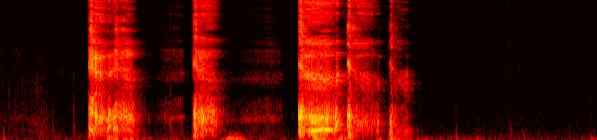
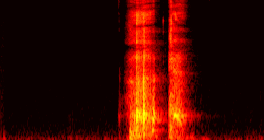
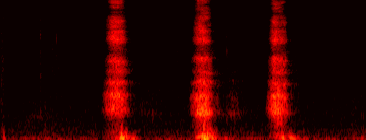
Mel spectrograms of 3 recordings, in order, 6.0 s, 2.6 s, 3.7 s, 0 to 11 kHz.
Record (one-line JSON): {"three_cough_length": "6.0 s", "three_cough_amplitude": 8348, "three_cough_signal_mean_std_ratio": 0.36, "cough_length": "2.6 s", "cough_amplitude": 26308, "cough_signal_mean_std_ratio": 0.27, "exhalation_length": "3.7 s", "exhalation_amplitude": 1170, "exhalation_signal_mean_std_ratio": 0.35, "survey_phase": "alpha (2021-03-01 to 2021-08-12)", "age": "18-44", "gender": "Female", "wearing_mask": "No", "symptom_cough_any": true, "symptom_shortness_of_breath": true, "smoker_status": "Never smoked", "respiratory_condition_asthma": true, "respiratory_condition_other": false, "recruitment_source": "REACT", "submission_delay": "5 days", "covid_test_result": "Negative", "covid_test_method": "RT-qPCR"}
